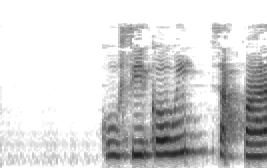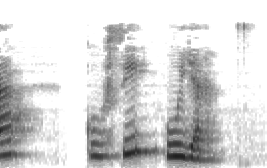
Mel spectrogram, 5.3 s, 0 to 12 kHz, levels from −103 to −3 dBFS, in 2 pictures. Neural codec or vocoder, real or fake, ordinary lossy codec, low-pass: codec, 16 kHz, 2 kbps, FunCodec, trained on LibriTTS, 25 frames a second; fake; MP3, 32 kbps; 7.2 kHz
